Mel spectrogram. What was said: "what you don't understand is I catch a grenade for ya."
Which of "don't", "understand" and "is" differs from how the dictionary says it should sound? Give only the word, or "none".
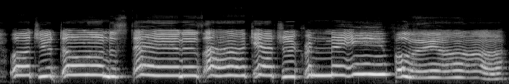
none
